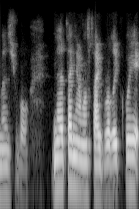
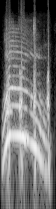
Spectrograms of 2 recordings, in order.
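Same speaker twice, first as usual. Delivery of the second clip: excited whoop; 9 dB louder than usual. Pretend. Joking about singing karaoke.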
